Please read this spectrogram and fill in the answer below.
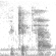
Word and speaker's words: Picarto: unless it was like Picataro Picato. or Picarto. Yeah, it's Picato. Yeah. Just like Picataro. You shush. Everyone pronounces it as Picato.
